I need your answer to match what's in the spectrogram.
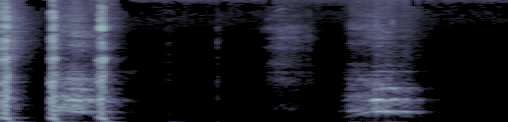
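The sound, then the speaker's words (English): A man imitates a dog in a house, giving a quick run of three sharp, voiced barks, a short pause, then one longer, rougher bark-like growl. “He likes to act like a dog. Yeah. And bark.”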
